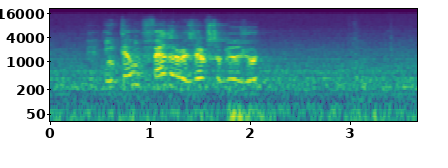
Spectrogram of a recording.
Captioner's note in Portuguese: interferência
